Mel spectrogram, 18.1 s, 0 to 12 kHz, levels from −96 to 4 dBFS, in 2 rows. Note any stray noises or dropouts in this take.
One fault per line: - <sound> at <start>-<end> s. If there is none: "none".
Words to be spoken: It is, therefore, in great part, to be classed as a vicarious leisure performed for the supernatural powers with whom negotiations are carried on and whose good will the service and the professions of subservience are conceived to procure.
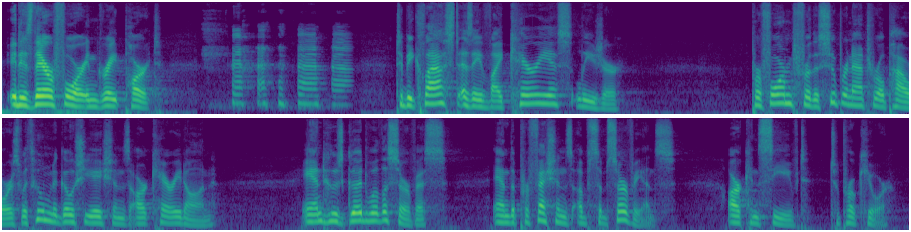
- laugh at 2.0-3.5 s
